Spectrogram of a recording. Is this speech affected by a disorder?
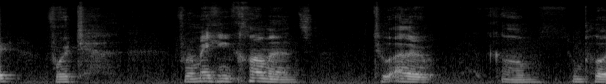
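Yes: brain injury; memory greatly affected.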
